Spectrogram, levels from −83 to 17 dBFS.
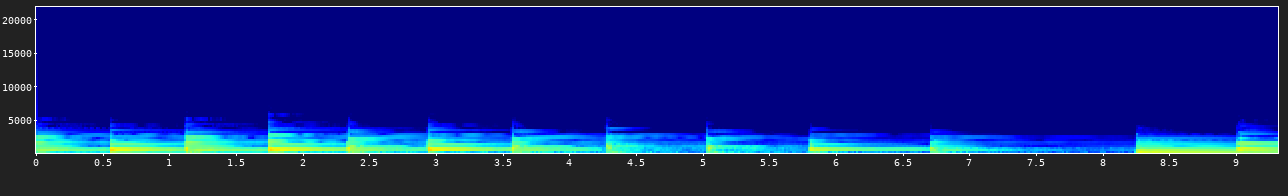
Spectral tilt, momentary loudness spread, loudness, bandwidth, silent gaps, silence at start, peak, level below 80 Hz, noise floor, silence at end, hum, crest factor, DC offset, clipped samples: -9.5 dB/octave; 18 LU; -29 LUFS; 4.6 kHz; none; 0 s; -8 dBFS; -54 dBFS; -56 dBFS; 0 s; none; 20 dB; under 0.1%; under 0.1%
